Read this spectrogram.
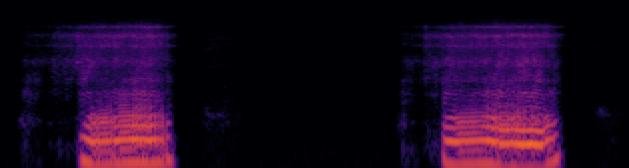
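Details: Woman snoring during sleep, professionally recorded: two loud, rattling inspiratory snores separated by quiet pauses, with a deep buzzing tone on each breath in; typical snoring.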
